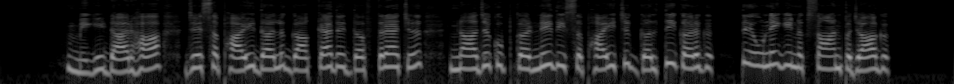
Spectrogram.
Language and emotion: Dogri, fearful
